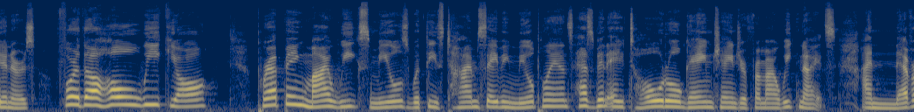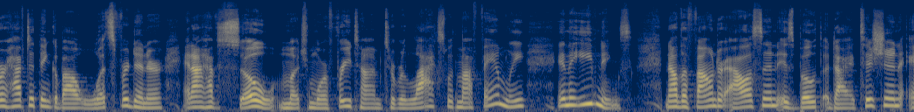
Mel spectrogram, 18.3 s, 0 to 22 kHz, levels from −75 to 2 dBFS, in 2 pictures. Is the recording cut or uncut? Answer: uncut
